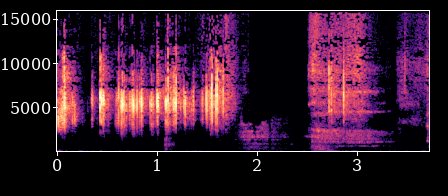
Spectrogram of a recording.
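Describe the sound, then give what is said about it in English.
Dice rattle in a quick, bright clatter of clicks for over a second, then a softer scattered rolling and tumbling sound follows as they settle; it is a lucid dreaming roll in a game, and the result is an 8. “This is a lucid dreaming roll.”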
